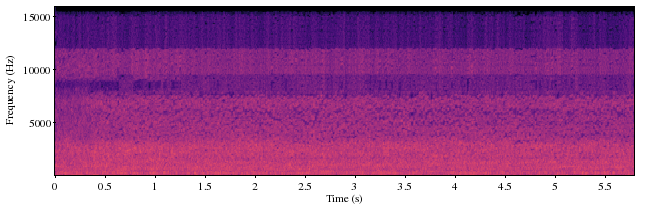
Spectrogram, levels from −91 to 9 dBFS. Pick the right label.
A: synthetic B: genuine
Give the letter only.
A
